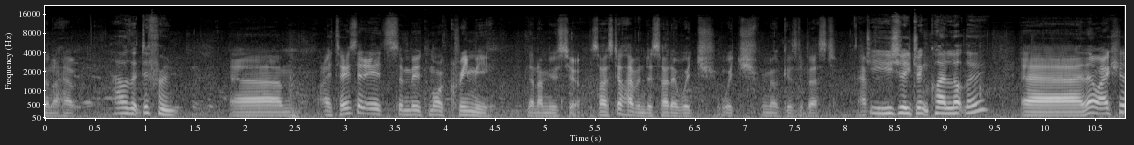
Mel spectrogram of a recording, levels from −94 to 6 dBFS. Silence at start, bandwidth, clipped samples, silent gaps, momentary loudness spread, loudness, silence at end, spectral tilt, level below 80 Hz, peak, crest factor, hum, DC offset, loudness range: 0 s; 15.5 kHz; under 0.1%; none; 15 LU; -26 LUFS; 0 s; -5.5 dB/octave; -50 dBFS; -8 dBFS; 18 dB; none; under 0.1%; 6 LU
